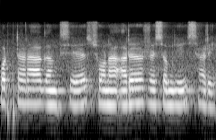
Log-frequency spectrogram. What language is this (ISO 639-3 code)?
brx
